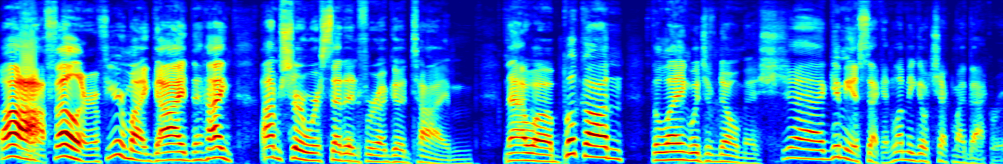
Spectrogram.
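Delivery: loud delivery, talking through a chuckle. Voicing Barthen talking to the group, chuckling. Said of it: "He starts slapping his knee, chuckling".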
